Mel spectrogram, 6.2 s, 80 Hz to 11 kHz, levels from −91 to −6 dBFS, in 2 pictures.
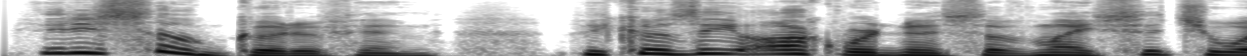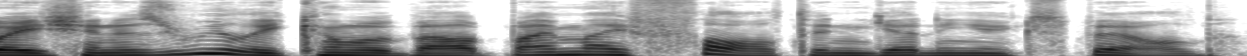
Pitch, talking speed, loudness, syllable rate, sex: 160 Hz, 210 wpm, -18 LUFS, 5.8 syllables/s, male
